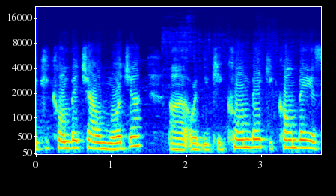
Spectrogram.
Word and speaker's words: Kikombe: Um, and we have the kikombe chao moja, or the kikombe. Kikombe is spelled Kikom, as in Mary, B as in boy, E, Kikombe, Kikombe.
